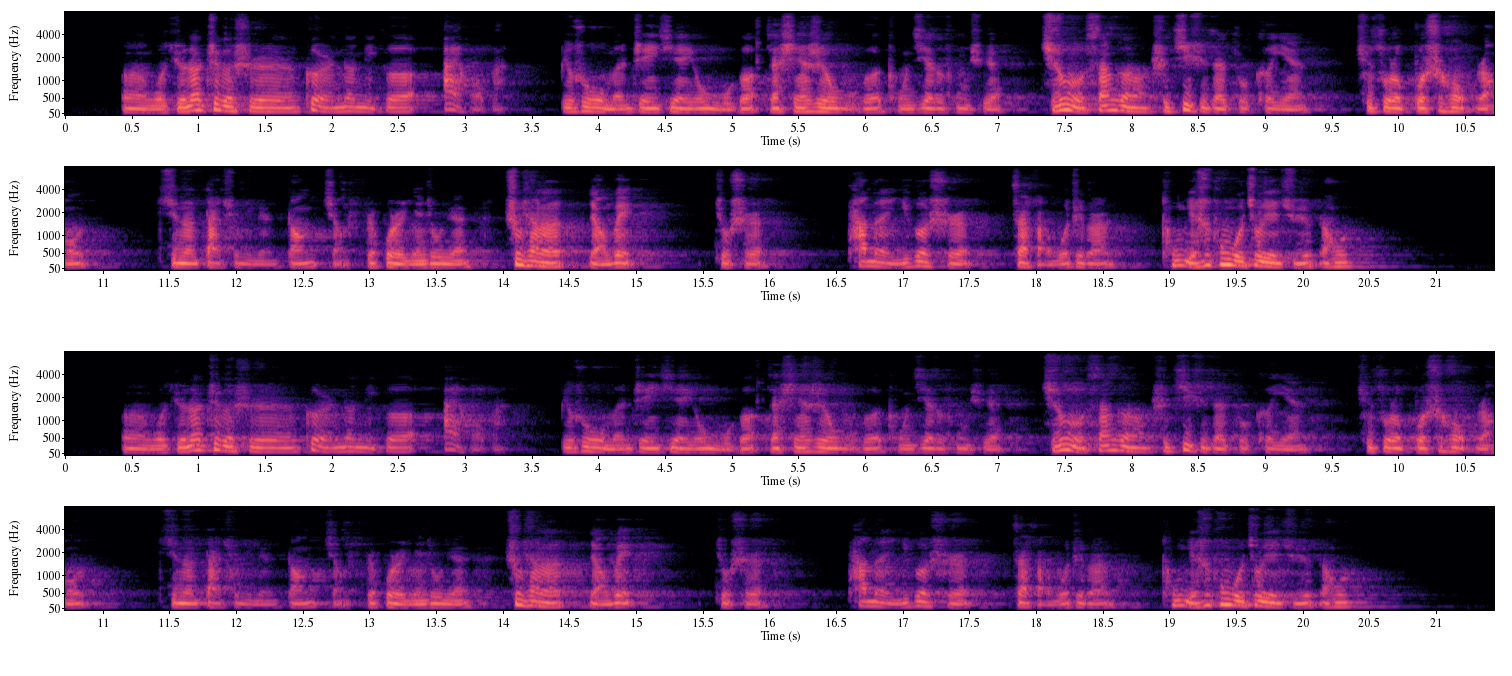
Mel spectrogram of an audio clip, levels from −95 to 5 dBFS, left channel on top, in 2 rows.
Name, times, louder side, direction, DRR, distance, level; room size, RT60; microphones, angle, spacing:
voice 1, 0.4-3.3 3.7-7.0 7.3-9.3 9.7-10.9 11.4-13.8 14.0-15.0 15.6-16.0 16.6-17.6 17.8-18.6 18.9-20.4, left 3 dB, 80° left, 9 dB, 0.9 m, -30 dB
26.5 x 23.0 x 6.5 m, 0.91 s
head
